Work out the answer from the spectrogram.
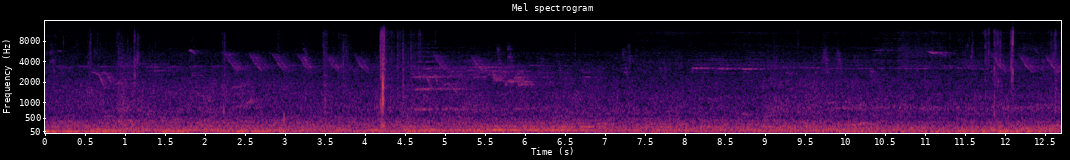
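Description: Outdoor ambience of small birds chirping in short quick runs over a steady low rumble, with one sharp click about four seconds in.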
